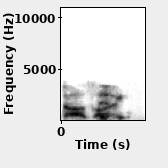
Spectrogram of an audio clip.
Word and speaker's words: Dasein: Just real quick, like what is going on with Dasein? What, like, tell me if my understanding of Dasein. – Dasein, yeah.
